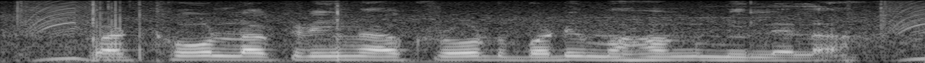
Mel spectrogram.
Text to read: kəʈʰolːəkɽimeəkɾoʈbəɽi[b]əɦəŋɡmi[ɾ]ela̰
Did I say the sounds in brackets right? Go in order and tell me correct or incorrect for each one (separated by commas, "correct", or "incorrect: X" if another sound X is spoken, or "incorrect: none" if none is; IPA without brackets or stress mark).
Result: incorrect: m, incorrect: l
